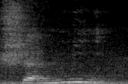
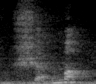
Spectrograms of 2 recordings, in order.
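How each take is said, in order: First: The second syllable is full with a clear tone. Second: The second syllable is short and toneless. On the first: The speaker calls it wrong. "don't pronounce that 神秘. That's wrong" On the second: The speaker calls it right. "make it short because that's the toneless"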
